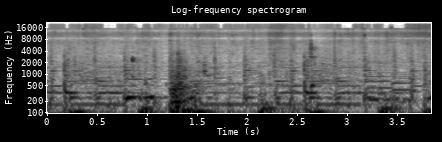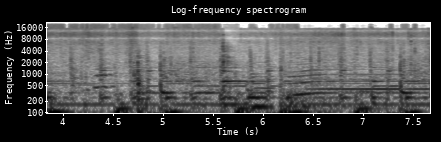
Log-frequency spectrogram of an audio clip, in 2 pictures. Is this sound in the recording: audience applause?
no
